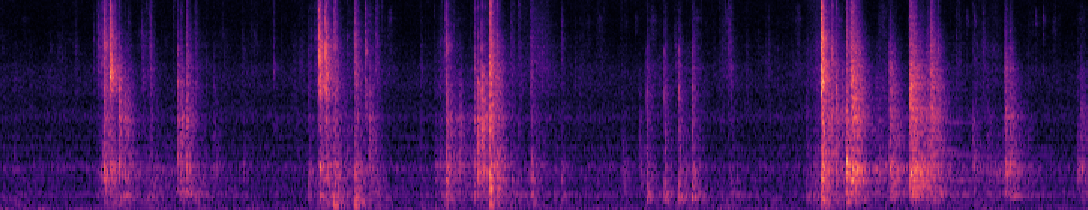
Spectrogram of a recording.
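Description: Table football (foosball) in play: the hard ball clacking off the plastic figures and the table walls, with the steel rods knocking, in irregular clusters of sharp knocks.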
